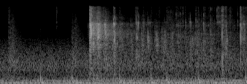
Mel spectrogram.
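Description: A Thrunite TC20 flashlight dropped onto a concrete floor in a drop test: one sharp clatter about a second in, then a few smaller knocks as it bounces and settles.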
